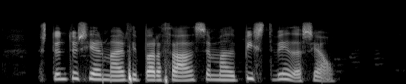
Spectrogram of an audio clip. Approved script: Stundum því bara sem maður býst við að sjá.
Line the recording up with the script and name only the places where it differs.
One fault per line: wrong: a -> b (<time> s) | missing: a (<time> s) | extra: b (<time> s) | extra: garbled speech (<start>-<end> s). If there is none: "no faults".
extra: sér maður (0.8 s)
extra: það (1.7 s)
